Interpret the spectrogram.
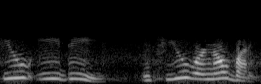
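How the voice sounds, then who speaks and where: A man voicing a scheming American adolescent schoolboy with a squeaky voice and pompous, mock-formal speech in a vintage radio sitcom. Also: lively intonation, unhurried, breathy edge, full character voice. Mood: conspiratorial. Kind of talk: 1940s-50s radio sitcom acting. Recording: tinny, noisy old radio recording.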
